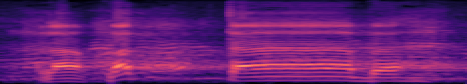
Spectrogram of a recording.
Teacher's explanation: Ini qalqalahnya sekarang dihilangkan. Dal itu kan punya qalqalah, namun karena bertemu tak, maka qalqalahnya dihilangkan menjadi laqad tabah. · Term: idgham mutajanisain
